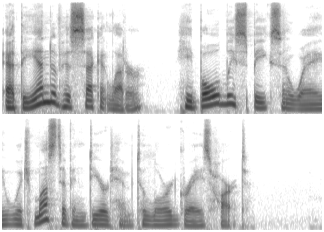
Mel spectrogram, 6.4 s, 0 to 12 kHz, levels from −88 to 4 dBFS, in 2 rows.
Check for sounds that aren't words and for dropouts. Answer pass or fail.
pass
